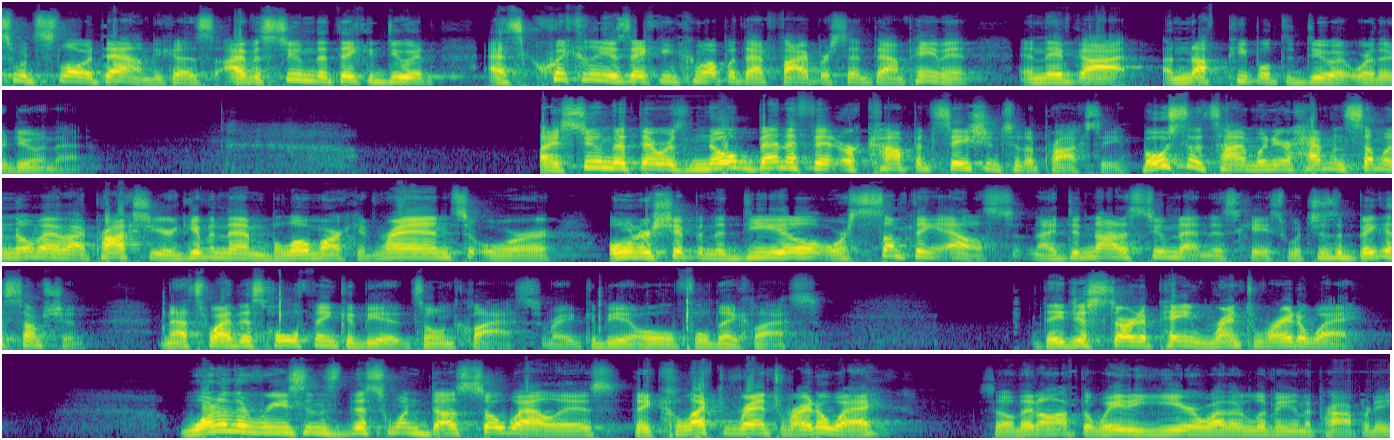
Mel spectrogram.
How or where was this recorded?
live audience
